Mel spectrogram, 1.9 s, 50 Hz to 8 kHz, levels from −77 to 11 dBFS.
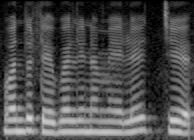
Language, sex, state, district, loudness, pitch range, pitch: Kannada, female, Karnataka, Dharwad, -13 LUFS, 225-240 Hz, 230 Hz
